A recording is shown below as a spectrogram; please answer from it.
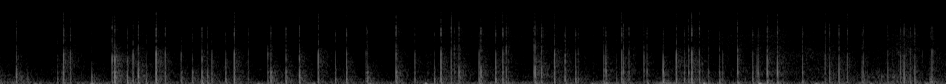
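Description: Long polished fingernails of one hand rapidly tap and scratch a light wooden plank floor, producing a dense stream of short, crisp clicks over a soft, low, woody thump. Each tap dies away almost instantly, with faint scratching rustle filling the gaps.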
